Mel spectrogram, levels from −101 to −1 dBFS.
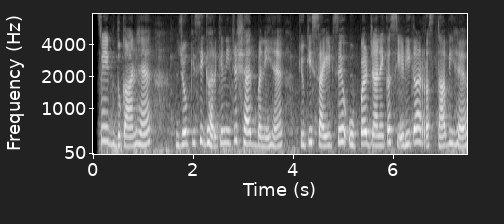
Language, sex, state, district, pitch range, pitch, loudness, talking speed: Hindi, female, Uttar Pradesh, Jyotiba Phule Nagar, 215-270 Hz, 240 Hz, -17 LUFS, 160 wpm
